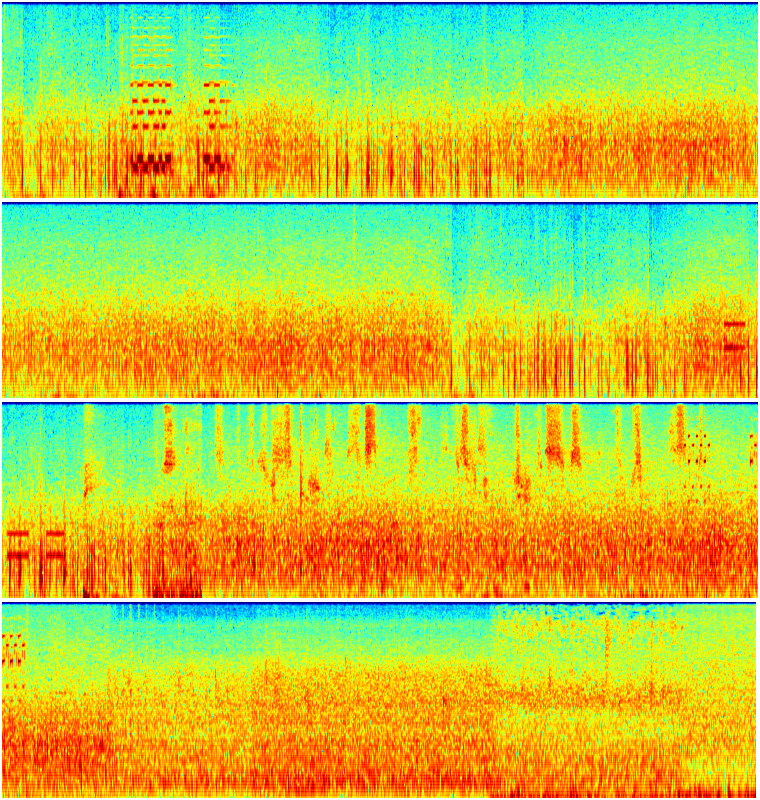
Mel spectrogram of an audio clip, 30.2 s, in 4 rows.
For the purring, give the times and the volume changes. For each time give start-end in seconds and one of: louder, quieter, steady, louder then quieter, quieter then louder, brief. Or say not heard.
not heard.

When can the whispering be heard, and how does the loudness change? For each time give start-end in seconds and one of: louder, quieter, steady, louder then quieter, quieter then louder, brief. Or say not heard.
15.9-21.9 steady.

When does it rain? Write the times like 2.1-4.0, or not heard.
0.0-30.1.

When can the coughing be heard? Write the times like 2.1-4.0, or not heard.
not heard.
